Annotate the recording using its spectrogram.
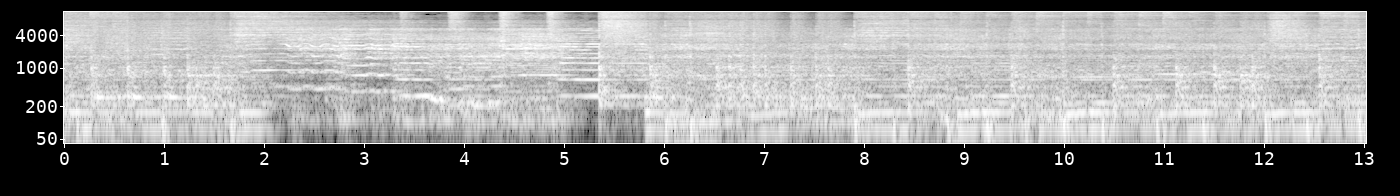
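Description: Live rock band of electric guitars, bass guitar and drum kit playing. About two seconds in, the bass and drums drop out, leaving guitar with bent notes. They come back in together about six seconds in, and the full band plays on.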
